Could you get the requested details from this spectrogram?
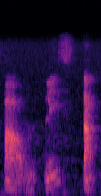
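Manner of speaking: "Paulista" in three slow, separate syllables; split into syllables. Shown as a demonstration. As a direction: break "Paulista" up as pau, lis, ta. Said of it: "eu tenho três sílabas".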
